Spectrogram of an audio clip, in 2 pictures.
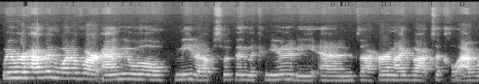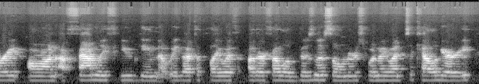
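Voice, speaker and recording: A woman's voice: lowish voice, level tone, normal speed, hardly any pauses, pushed and bright. A woman from Northern Alberta co-hosting a casual video chat, cheerful and laughing easily. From Northern Alberta, Canada. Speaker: co-host. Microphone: video call. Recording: echoey room.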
